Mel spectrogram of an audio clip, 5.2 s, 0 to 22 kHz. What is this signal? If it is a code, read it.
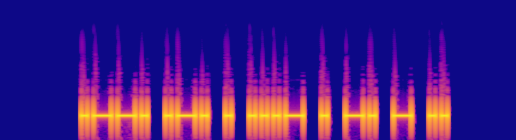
Morse code, heard as a keyed tone, about 20 wpm, 700 Hz. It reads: PREVENTI
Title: Build A Word - 4 Letters At A Time - 10-Letter Words - 20wpm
